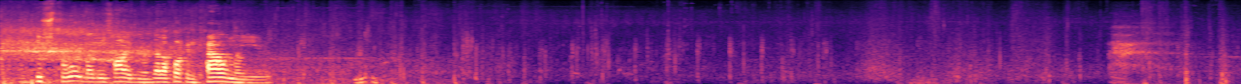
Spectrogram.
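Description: Footsteps crunch through grass and dry twigs.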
